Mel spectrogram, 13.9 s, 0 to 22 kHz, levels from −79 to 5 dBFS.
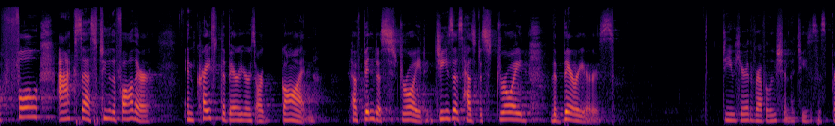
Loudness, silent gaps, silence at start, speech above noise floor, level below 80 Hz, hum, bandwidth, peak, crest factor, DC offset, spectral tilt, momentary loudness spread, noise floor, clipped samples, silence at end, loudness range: -29 LUFS; none; 0 s; 39 dB; -78 dBFS; none; 17.5 kHz; -6 dBFS; 26 dB; under 0.1%; -3.5 dB/octave; 15 LU; -69 dBFS; under 0.1%; 0 s; 10 LU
